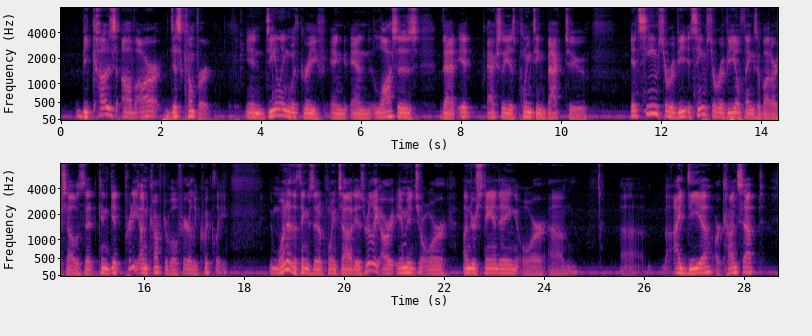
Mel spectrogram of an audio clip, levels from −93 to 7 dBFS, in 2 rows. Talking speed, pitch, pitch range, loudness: 120 wpm, 120 Hz, 105-125 Hz, -31 LUFS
